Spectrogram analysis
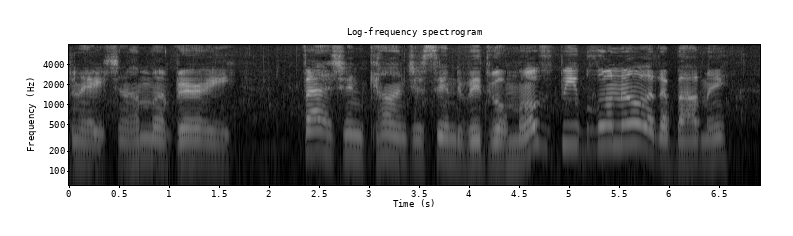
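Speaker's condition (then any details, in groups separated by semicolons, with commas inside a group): Ataxia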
